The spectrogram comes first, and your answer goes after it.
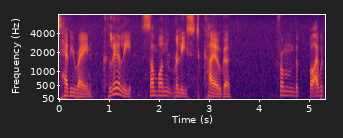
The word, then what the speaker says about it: Kyogre: But yeah, I pronounce it Kyogre, the mascot legendary Pokemon Sapphire. Some people, I think, pronounced it Kyogre, or something like that. But I think the Japanese name is Kyogre, so Kyogre.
